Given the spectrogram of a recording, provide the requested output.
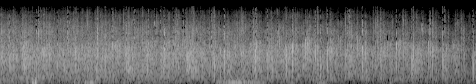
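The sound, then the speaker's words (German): An audience claps steadily and densely for several seconds, a sustained wash of many hands applauding together with no one speaking over it. “Lass uns jedes Mal einen Applaus geben”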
